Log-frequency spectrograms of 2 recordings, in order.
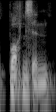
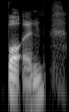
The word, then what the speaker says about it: Botton: Um, did it with that very southernly the T, not pronouncing the T. It's Botten, but I say Botten.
